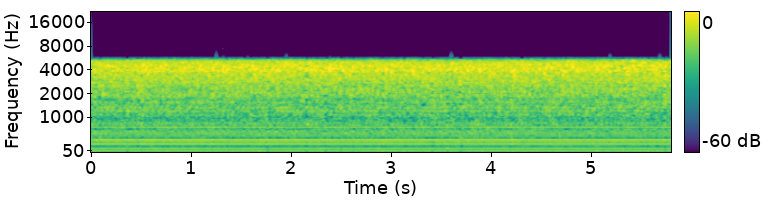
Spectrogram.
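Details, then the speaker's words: Personal cushion lift pump sucking the remaining air out of the cushion to flatten it: constant steady hum with no surging, running normally before the note changes once the cushion is empty. "so with the pump you continue you continue sucking the air out of the cushion until it's back to a flat position again"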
